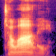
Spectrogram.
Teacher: since that w is no longer following an obstruent or in word initial position it would remain as a w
